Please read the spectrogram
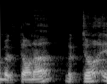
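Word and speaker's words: McDonagh: But no, I think, well, the director, John McDonough. Is that how you pronounce it? – Yep. – Yeah, yep, that sounds good to me.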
